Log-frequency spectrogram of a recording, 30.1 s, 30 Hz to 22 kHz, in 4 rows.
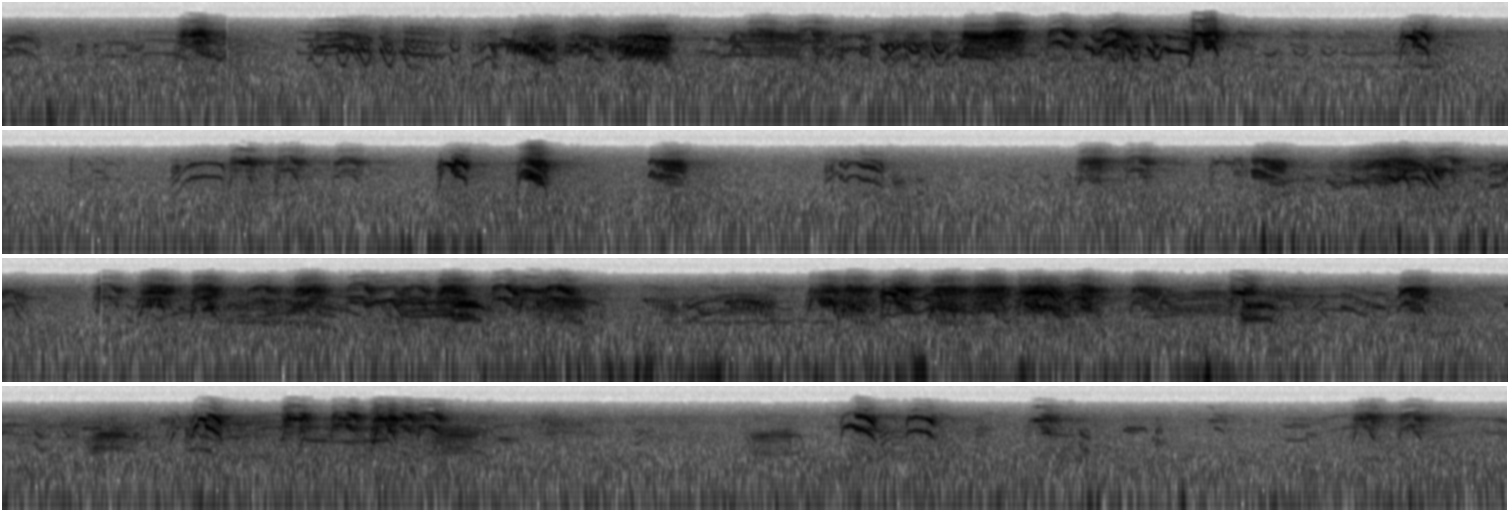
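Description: Birds chirping and calling, dense runs of short high calls that come and go, with quieter gaps around 8 s and 26 s.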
